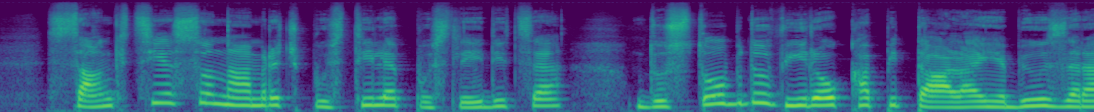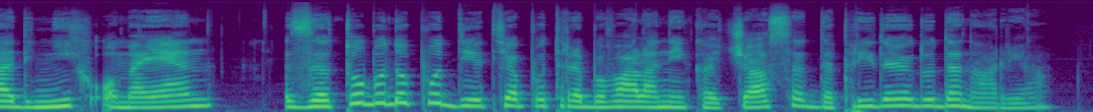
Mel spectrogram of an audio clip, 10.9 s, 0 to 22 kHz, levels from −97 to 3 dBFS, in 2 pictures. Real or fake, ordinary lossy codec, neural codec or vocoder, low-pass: real; none; none; 19.8 kHz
